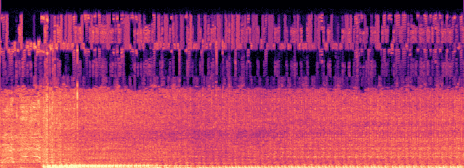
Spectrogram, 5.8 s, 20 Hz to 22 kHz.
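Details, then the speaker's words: Motorcycle with almost 28k hard miles: engine blips then idles with a light, fairly regular ticking; new noise that gets louder every day, cause unknown. "My bike started making this weird noise. It's like a ticking almost."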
